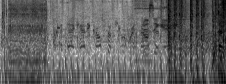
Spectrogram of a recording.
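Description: Rapid automatic fire from the KSP submachine gun in Black Ops Cold War rattles in dense bursts throughout, loud and continuous, growing heavier toward the end amid game effects, with a player's voice talking over parts of it.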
